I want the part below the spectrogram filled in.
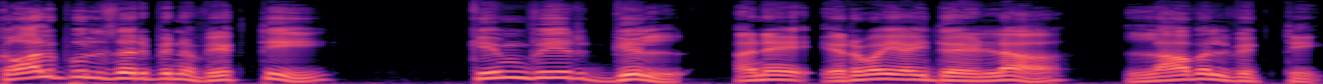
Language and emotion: Telugu, neutral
